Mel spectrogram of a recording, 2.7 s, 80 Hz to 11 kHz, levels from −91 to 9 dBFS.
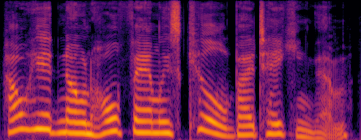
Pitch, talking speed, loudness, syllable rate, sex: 240 Hz, 220 wpm, -16 LUFS, 5.7 syllables/s, female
